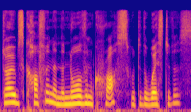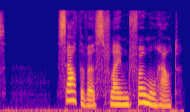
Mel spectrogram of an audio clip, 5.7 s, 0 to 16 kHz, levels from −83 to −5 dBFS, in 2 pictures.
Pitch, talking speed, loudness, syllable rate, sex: 190 Hz, 180 wpm, -17 LUFS, 4.7 syllables/s, female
